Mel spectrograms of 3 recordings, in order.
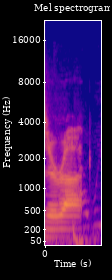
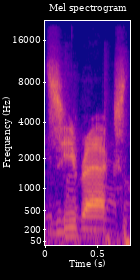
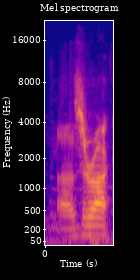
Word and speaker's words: Xerak: I've never actually heard it pronounced before, but I think it's pronounced Xerak. I always pronounce it Xerax, though. I don't know. In my head I always say Xerax, but I'm pretty sure it's Xerak. But yeah, it's a PvT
